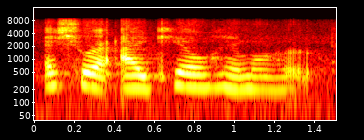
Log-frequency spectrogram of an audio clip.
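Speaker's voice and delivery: normal talking voice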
